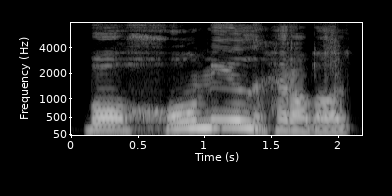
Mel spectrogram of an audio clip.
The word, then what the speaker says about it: Bohumil Hrabal: That's the title in Latin by Bohumil Hrabal, if I choose to say his name correctly. Hold on a second. Let me check. Let me check. Let me check. Let me check. Yeah. Bohumil Hrabal.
